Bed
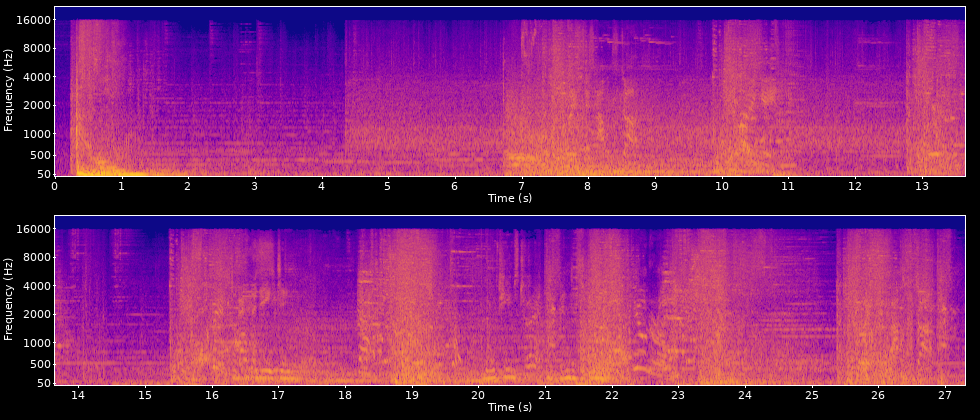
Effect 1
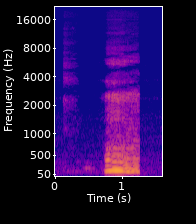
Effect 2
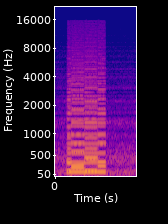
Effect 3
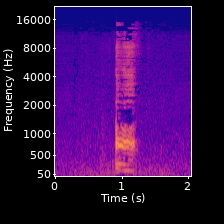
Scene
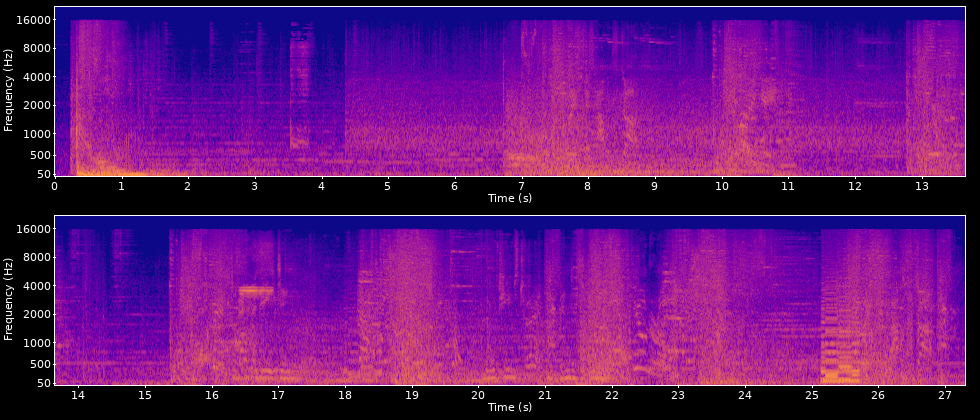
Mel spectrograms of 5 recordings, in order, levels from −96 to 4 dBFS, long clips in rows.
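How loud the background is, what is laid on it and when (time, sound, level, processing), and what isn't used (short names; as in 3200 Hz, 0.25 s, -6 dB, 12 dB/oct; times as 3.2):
bed -13 dB
2.62 add 3 -16.5 dB + HPF 1200 Hz
15.66 add 1 -8 dB + inverted band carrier 3700 Hz
17.8 add 2 -14.5 dB
24.96 add 2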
